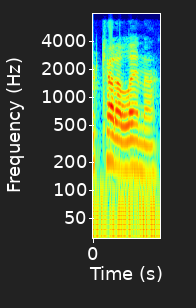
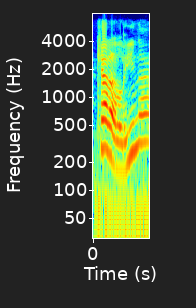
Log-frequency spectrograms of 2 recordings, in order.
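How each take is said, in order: First: Catalina said "cat-a-LEN-na"; "Catalina" pronounced to rhyme with henna. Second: Catalina said "cat-a-LEE-na"; "Catalina" pronounced to rhyme with Tina. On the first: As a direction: say Catalina with a short "eh" in the third syllable. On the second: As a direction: say Catalina with a long "ee" in the third syllable. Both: Shown as a demonstration. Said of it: "Is it Catalina or Catalina?".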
